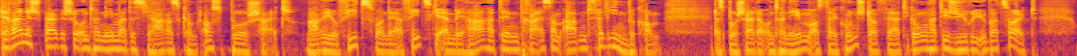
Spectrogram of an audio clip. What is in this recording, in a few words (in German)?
radio nachrichten; radio berg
